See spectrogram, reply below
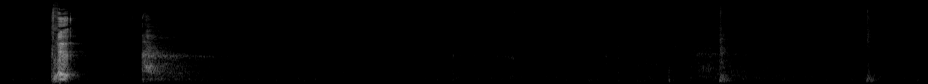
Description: I get the hiccups at nights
